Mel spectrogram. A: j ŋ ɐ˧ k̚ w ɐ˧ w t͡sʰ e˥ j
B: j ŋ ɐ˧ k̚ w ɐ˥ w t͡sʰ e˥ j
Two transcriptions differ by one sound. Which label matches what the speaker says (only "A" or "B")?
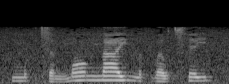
A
